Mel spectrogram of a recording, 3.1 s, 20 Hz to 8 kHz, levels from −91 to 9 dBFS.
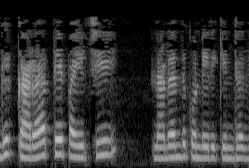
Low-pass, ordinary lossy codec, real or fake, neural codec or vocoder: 7.2 kHz; MP3, 24 kbps; real; none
